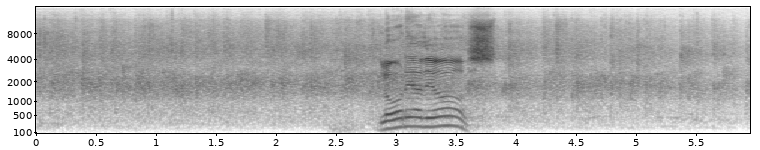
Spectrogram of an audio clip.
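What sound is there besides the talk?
audience applause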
